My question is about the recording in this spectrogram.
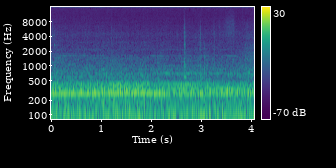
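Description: Steady low rumble of a car driving, heard from inside the cabin. A held low tone fades out about halfway through.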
